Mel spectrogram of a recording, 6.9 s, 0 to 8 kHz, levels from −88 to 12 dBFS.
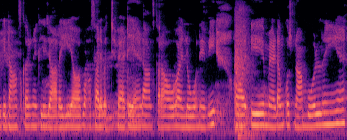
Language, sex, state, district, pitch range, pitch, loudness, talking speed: Hindi, female, Uttar Pradesh, Budaun, 195-205 Hz, 200 Hz, -16 LUFS, 260 wpm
